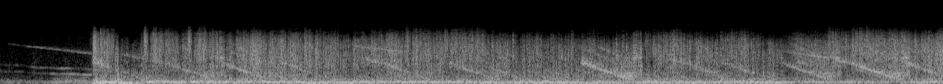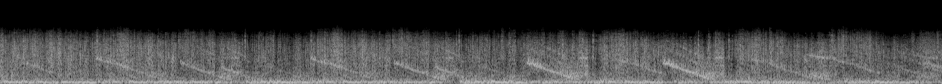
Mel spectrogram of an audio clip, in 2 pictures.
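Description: Shells explode with deep booming blasts nearby.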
